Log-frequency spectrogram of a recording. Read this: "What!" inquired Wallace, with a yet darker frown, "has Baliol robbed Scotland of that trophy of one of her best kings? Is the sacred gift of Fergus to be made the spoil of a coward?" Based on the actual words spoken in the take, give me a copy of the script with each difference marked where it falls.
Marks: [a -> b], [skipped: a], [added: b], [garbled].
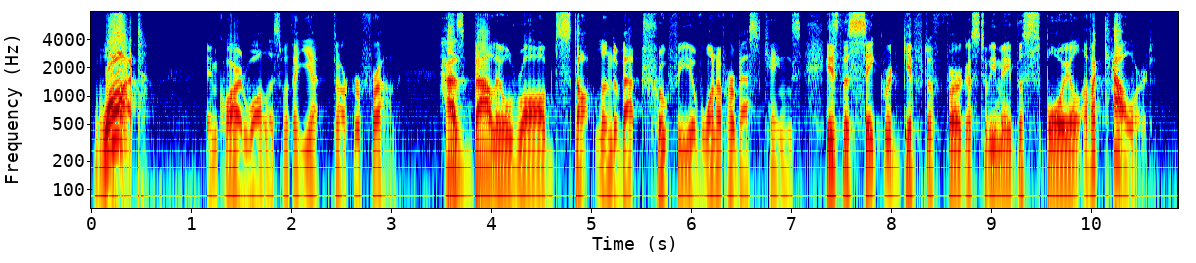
"What!" inquired Wallace, with a yet darker frown, "has Baliol robbed Scotland of that trophy of one of her best kings? Is the sacred gift of Fergus to be made the spoil of a coward?"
